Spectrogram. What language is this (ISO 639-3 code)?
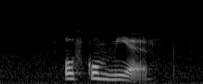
afr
